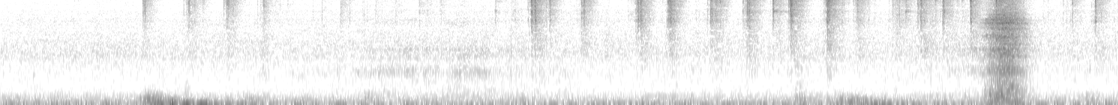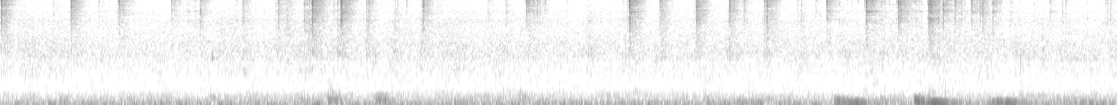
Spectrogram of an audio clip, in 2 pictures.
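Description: Very faint, irregular soft clicks and pats of a makeup sponge dabbing concealer onto the skin, with one short louder sound about halfway through.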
